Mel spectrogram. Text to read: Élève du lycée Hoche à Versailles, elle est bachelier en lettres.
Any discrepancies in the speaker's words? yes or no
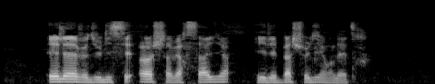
yes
